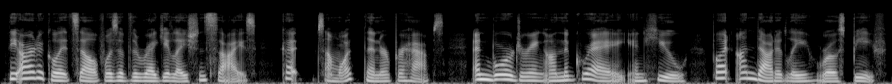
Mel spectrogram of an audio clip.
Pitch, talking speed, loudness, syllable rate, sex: 185 Hz, 155 wpm, -18 LUFS, 4.9 syllables/s, female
